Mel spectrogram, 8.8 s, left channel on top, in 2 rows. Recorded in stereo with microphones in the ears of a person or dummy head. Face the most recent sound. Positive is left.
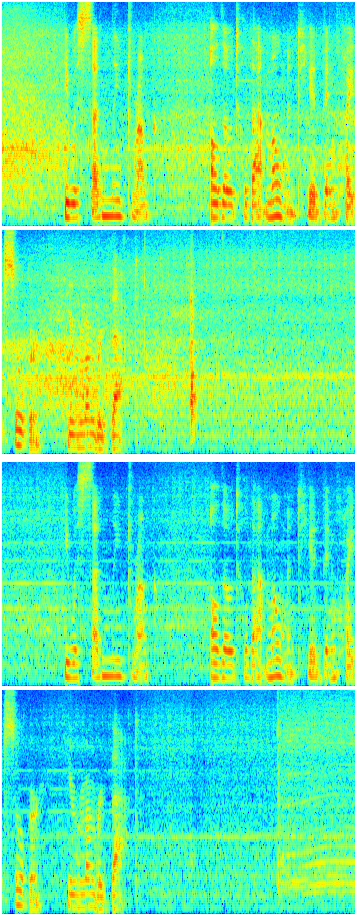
turn(degrees=25)  # may be behind; listen again after turning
